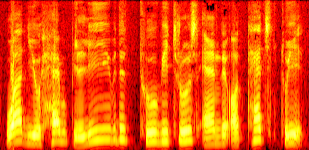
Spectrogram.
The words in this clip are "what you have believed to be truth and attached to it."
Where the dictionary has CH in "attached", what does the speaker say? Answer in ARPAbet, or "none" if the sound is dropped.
CH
